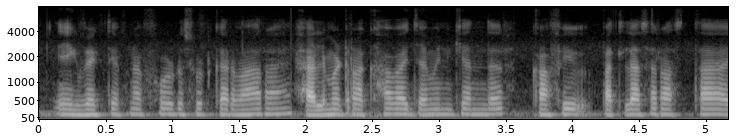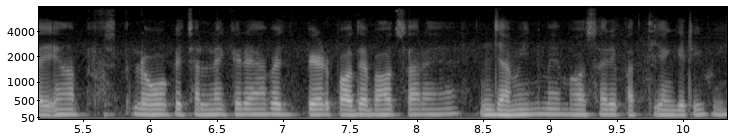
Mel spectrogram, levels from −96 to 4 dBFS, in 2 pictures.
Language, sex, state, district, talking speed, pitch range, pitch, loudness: Hindi, male, Bihar, Muzaffarpur, 225 wpm, 130-140 Hz, 135 Hz, -34 LUFS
